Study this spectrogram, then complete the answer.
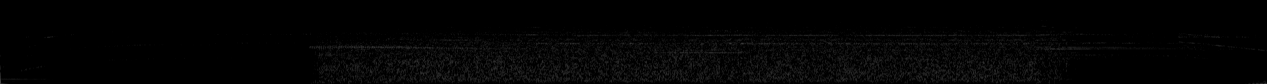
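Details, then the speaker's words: Dovaman DMS01C 10-inch sliding miter saw cutting rolled steel angle with the supplied blade: saw spins up, then harsh rasping screech for about eight seconds, blade chattering and shedding carbide teeth. "I really felt like at this point something was going to fly apart and a carbide tip was going to be embedded into my brain."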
